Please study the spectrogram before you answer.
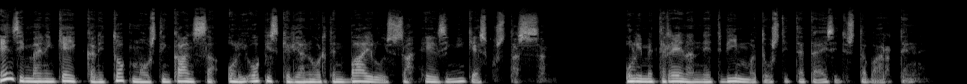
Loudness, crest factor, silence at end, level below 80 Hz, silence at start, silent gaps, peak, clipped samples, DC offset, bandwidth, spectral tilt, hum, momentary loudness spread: -23 LUFS; 18 dB; 0.5 s; -58 dBFS; 0 s; 5.58-6.17 s; -6 dBFS; under 0.1%; under 0.1%; 13.5 kHz; -5 dB/octave; none; 10 LU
